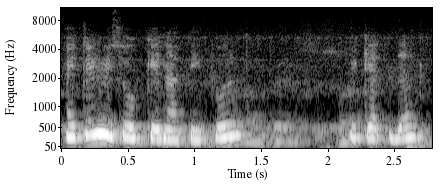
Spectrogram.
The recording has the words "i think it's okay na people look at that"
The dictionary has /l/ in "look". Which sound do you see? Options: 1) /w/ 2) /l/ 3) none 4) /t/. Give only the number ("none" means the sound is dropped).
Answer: 1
